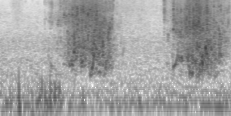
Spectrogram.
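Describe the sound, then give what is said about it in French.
Water swishing and sloshing as a boat hook fishes a floating bottle out of the water beside a houseboat. Two broad, surging swishes rise and fade in turn, with a few light splashes at the start. “Ça nous permet de récupérer plein de choses, les trucs qui flottent sur l'eau. Donc je vais vous montrer la gaffe, comment ça marche.”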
